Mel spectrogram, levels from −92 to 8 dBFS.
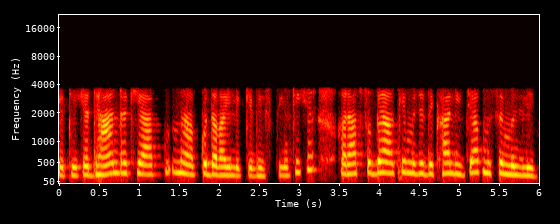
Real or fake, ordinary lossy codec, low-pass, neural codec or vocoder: real; none; 3.6 kHz; none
